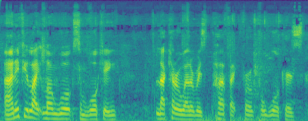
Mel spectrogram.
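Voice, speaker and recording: A man's voice: a little high, fairly even intonation, normal speed, narrow, tinny audio, a little hiss or hum. Chatty Liverpool man on a seaside walk. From England. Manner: chatty, rambling, repeats words. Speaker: travel vlogger. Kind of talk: casual walking travel vlog. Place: outdoor seaside promenade.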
